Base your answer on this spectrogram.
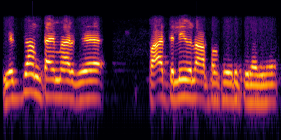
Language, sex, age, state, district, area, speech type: Tamil, male, 45-60, Tamil Nadu, Tiruvannamalai, rural, conversation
